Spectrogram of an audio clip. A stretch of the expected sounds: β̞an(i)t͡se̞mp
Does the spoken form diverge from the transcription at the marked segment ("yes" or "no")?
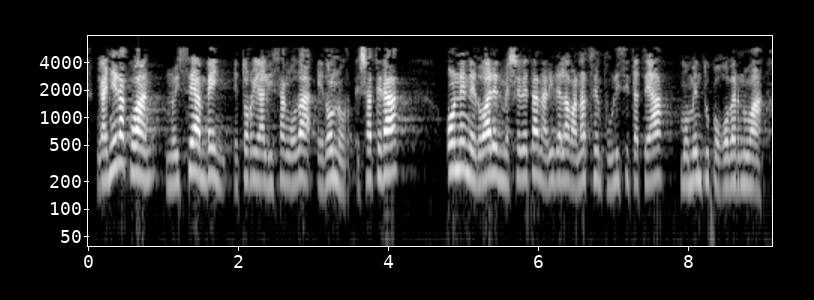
yes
